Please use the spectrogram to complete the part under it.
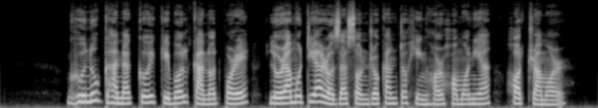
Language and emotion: Assamese, neutral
